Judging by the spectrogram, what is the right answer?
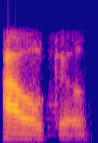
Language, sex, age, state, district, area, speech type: Gujarati, male, 18-30, Gujarat, Surat, urban, conversation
